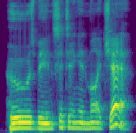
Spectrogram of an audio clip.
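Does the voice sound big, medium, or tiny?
big. It is said in a big, deep voice. "he cried in his big voice"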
